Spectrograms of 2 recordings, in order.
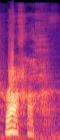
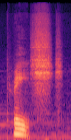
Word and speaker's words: Raha: It's pronounced Raha. Sorry, for all my who will watch this, it's pronounced Raha, not Rish.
